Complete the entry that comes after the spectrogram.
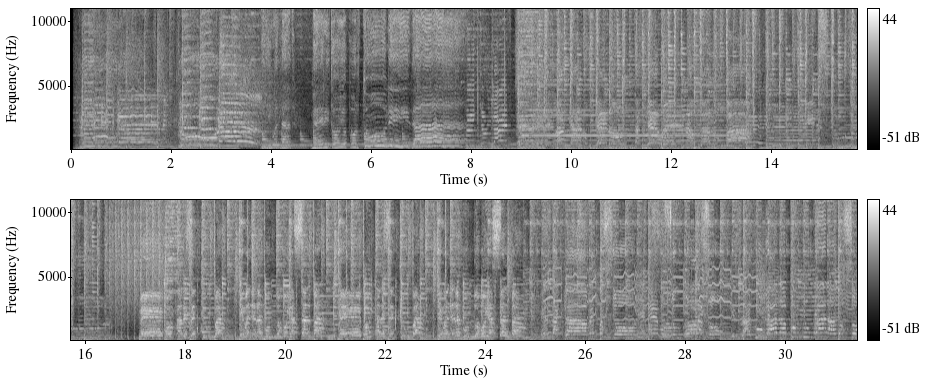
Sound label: commercial jingles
